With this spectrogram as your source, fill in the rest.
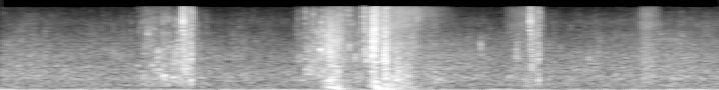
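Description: A cartoon seal squeaks.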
